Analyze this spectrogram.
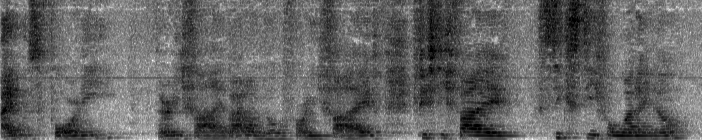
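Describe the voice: Strong room echo surrounds a woman at medium pitch with vocal fry. She speaks at a slow pace.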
